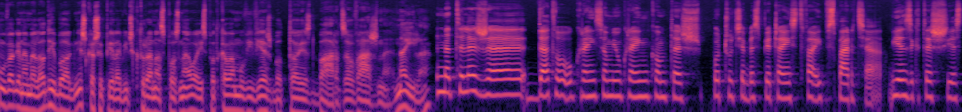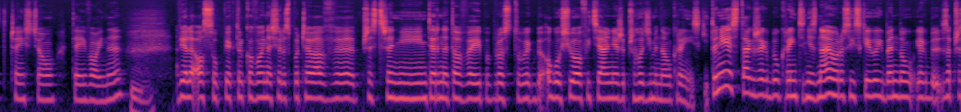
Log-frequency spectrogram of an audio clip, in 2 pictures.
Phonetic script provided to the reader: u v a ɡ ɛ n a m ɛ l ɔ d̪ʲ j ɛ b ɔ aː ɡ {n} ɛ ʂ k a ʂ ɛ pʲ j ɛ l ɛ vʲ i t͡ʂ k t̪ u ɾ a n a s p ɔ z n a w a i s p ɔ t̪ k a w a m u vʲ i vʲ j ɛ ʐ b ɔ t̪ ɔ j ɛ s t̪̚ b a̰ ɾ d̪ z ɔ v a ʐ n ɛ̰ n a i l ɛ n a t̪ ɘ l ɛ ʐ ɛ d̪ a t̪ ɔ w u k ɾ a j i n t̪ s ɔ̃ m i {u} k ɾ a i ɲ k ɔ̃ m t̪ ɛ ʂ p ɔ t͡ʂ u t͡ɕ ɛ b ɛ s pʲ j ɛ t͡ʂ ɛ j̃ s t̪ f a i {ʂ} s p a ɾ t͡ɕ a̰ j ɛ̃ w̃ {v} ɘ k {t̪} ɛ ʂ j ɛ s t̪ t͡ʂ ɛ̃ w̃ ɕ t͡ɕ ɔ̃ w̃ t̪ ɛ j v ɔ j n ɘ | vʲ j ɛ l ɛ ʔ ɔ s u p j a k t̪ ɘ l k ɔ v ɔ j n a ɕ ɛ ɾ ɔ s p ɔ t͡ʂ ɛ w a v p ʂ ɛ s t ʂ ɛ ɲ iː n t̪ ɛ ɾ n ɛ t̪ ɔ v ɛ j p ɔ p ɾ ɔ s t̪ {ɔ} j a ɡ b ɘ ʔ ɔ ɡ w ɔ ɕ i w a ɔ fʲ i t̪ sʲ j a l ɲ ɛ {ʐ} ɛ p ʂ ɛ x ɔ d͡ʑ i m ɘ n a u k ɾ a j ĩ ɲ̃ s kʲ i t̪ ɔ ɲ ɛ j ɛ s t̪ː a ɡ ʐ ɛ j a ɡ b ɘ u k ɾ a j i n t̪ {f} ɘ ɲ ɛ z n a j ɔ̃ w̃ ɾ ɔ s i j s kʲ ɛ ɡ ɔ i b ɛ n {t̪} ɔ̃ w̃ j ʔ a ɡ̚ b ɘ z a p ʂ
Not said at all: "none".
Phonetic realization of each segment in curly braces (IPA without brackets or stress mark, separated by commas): ɲ, u, f, z, t̪, u, ʐ, s, d̪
